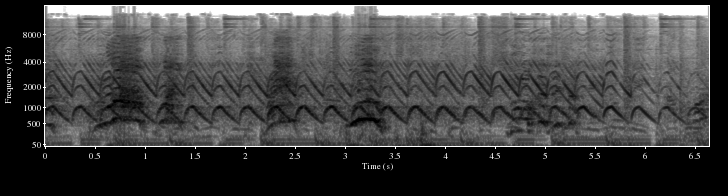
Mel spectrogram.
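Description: Police siren in a fast yelp, its pitch rising and falling about three times a second, over a low repeating music beat.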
